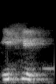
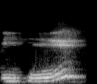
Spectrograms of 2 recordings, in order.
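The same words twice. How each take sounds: First: The vowel sound is kept short. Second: The vowel sound is drawn out long. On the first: It means husband. "that's husband" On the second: It means yes. "that's yes"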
